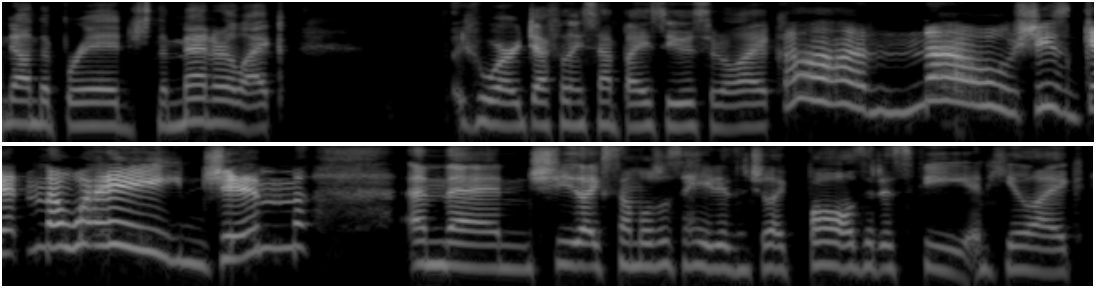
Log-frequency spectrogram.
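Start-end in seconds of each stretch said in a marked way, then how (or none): 3.9-6.9 high, hammed-up goon voice; cartoonish goons crying out in a high voice; mock henchmen panic. Henchmen voiced in story retelling.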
